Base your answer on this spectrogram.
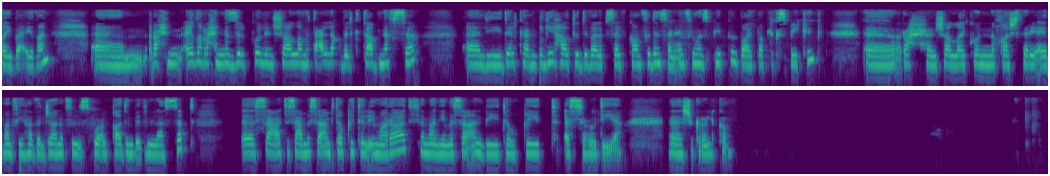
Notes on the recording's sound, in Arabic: تسجيل لمساحة ابن رشد الأسبوعية على منصة تويتر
